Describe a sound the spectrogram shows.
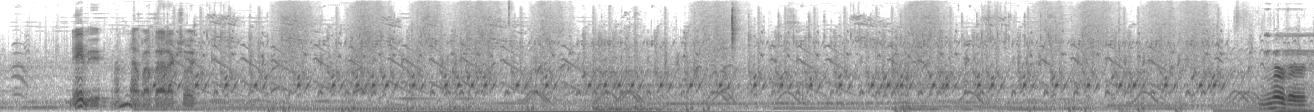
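Many tiny creatures chirp and chatter busily in a game.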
